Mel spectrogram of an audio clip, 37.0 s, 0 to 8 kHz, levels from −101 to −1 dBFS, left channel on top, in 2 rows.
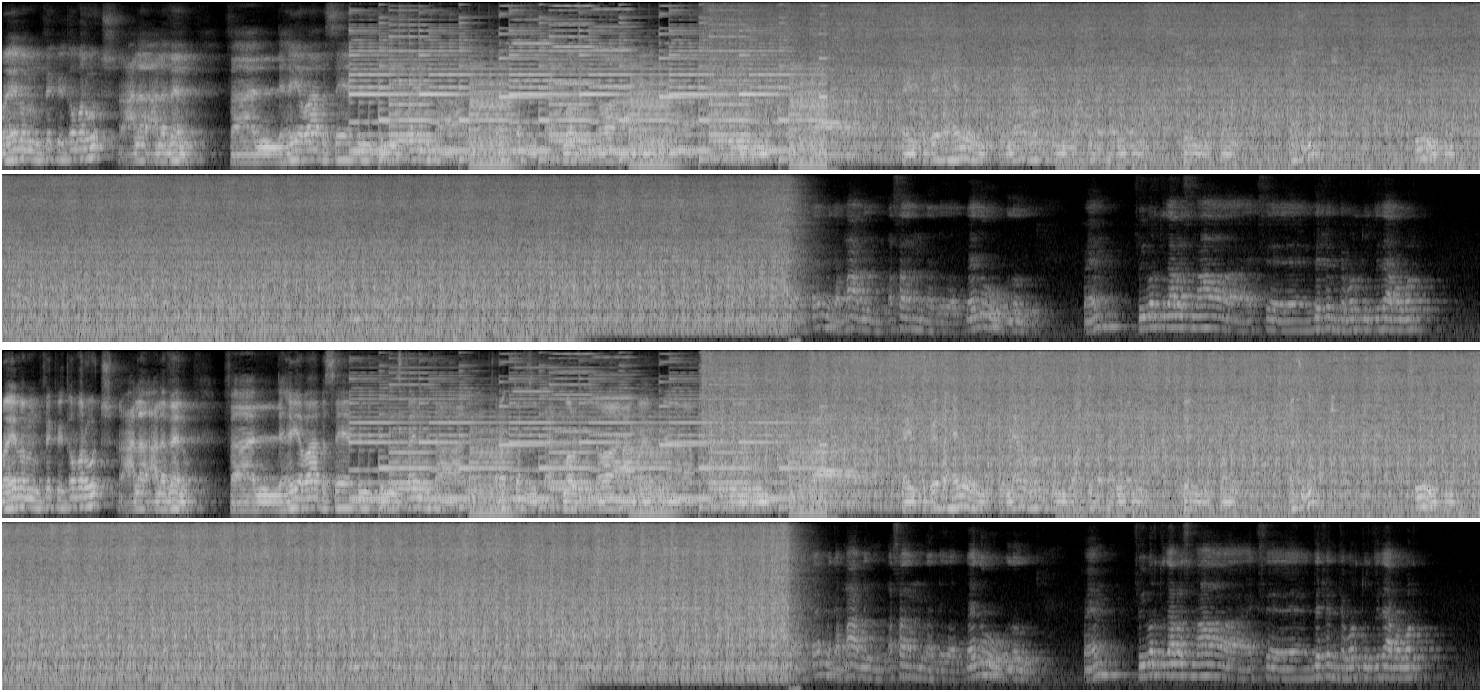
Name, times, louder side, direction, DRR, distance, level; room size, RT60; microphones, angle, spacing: voice 1, 0.0-2.4 2.9-15.6 16.1-16.7 17.7-18.3, right 2 dB, 85° right, 8 dB, 1.0 m, -30 dB
sound 1, 4.3-10.3, left 2 dB, 15° left, 0.4 m, -26 dB
sound 2, 8.7-28.3, right 4 dB, 55° right, 1.3 m, -30 dB
sound 3, 13.2-25.7, equal, 85° left, 6.8 m, -42 dB
voice 2, 16.2-17.5 18.7-22.2 22.7-31.4 32.0-36.2, right 1 dB, 25° right, 0 dB, 2.5 m, -44 dB
11.5 x 10.0 x 7.9 m, 0.91 s
head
